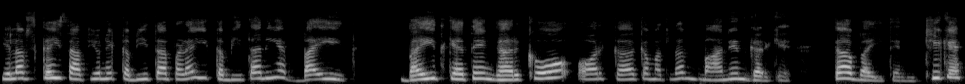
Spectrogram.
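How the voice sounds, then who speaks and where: A woman with a high, mellow voice teaches an online class, quizzing her students and correcting them firmly and directly. The sound is dry with no echo, picked up by her online class microphone.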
